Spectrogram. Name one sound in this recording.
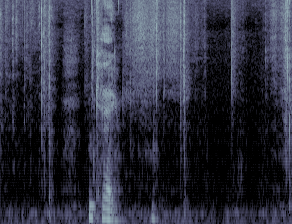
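Playing cards slide and tap softly.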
